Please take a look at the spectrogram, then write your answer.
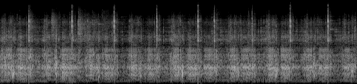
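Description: A heavily modified Nerf Zombiestrike Rapidstrike blaster, built from a DrFlux kit, fires at targets with a steady, rapid mechanical clatter of evenly spaced clicks and a whirring drive that runs throughout at moderate loudness.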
